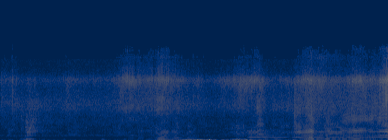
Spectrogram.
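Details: Honey bee swarm of thousands clumped on a branch, its droning hum emerging after a quiet start, the wavering buzz growing fuller from about three seconds on, mixed with low wind rumble and occasional bumps.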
